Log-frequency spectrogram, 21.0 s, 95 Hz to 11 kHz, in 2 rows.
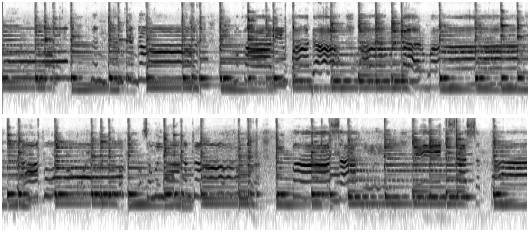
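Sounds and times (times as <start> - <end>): person singing a ballad: 0.0 - 21.0
ukulele strumming chords: 0.0 - 21.0.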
